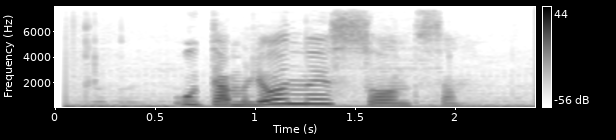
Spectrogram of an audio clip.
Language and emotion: Russian, positive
